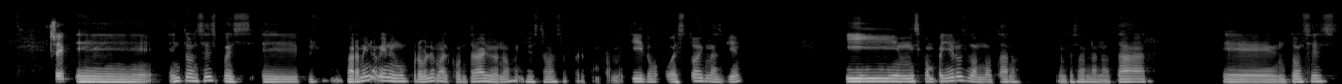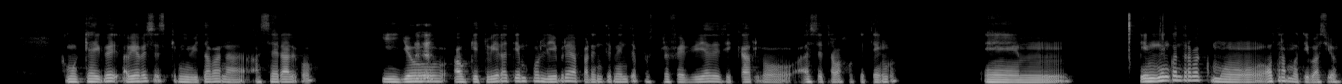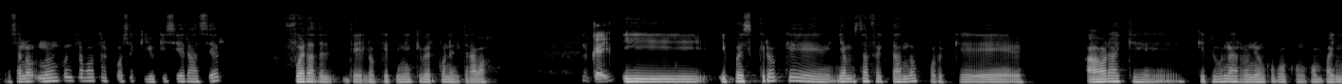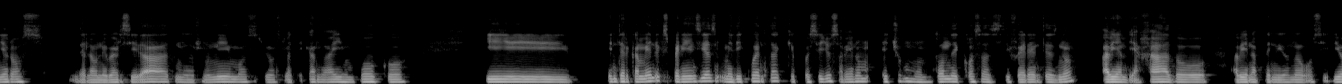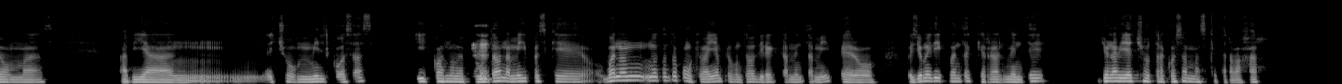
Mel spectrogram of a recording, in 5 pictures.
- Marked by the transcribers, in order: none
- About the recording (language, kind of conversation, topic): Spanish, advice, ¿Cómo puedo encontrar un propósito fuera de mi trabajo?
- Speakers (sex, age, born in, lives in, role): male, 30-34, Mexico, France, user; male, 30-34, Mexico, Mexico, advisor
